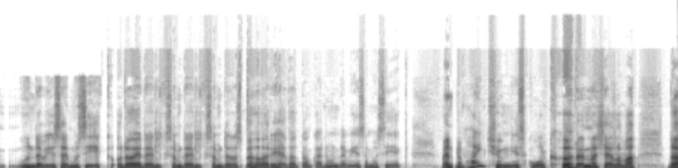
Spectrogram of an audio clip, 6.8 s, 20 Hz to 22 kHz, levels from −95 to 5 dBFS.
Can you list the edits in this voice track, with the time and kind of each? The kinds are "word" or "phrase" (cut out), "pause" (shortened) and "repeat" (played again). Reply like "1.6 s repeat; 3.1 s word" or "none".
1.8 s repeat; 4.5 s word

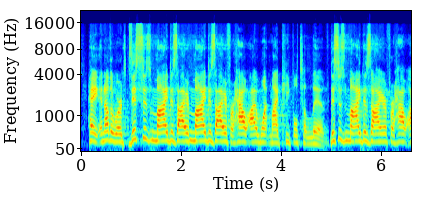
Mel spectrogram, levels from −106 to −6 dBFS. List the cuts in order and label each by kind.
0.9 s word; 2.1 s repeat; 4.9 s pause

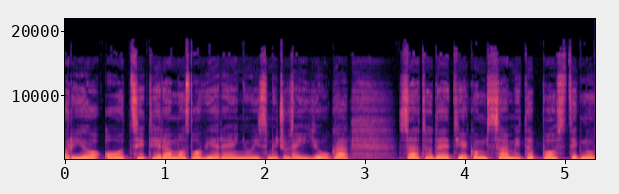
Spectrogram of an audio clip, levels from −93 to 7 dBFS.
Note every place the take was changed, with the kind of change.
1.2 s word; 2.3 s word; 3.4 s word

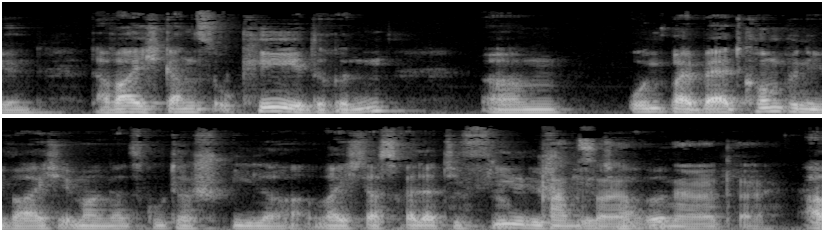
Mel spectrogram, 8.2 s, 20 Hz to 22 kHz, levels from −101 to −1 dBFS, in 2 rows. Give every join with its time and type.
none

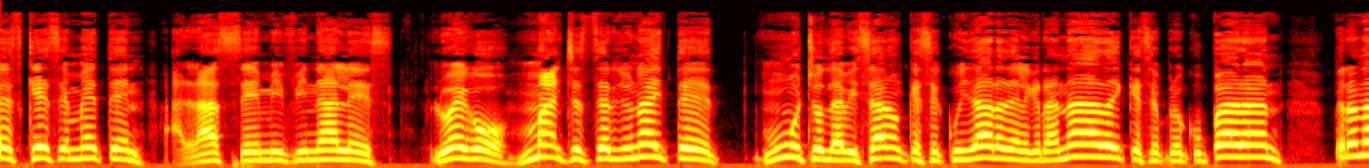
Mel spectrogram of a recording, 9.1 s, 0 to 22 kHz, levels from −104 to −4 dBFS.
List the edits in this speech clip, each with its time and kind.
1.0 s pause; 2.7 s pause

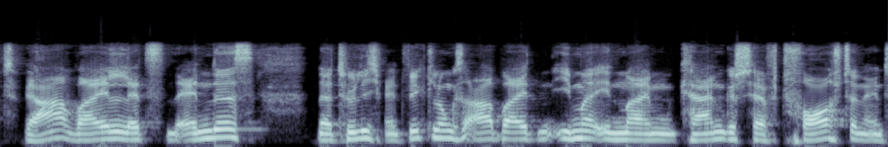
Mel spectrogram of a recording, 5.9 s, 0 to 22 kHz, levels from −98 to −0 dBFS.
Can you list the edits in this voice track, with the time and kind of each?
2.6 s phrase

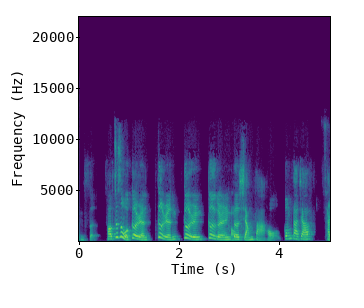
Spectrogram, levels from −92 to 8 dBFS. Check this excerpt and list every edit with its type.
1.5 s pause

